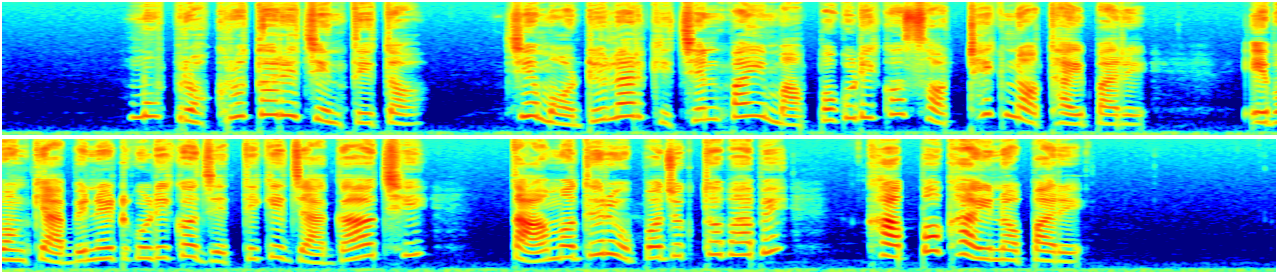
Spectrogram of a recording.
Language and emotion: Odia, fearful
